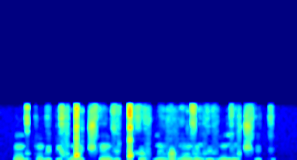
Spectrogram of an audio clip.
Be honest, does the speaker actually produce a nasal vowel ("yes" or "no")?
yes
